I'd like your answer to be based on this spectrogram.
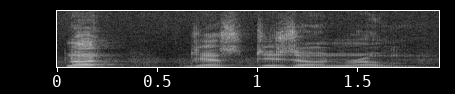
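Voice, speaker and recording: Slow, downtrodden older man. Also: fairly low pitch, big pitch swings, fairly bright tone, exaggerated voice. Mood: bitter, sorrowful. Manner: halting, broken phrases. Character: downtrodden blind older man, bitter, grieving, meek. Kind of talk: radio drama acting. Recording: very noisy old radio drama recording.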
